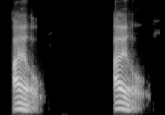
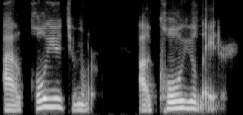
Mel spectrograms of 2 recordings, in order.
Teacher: a l sound that is produced by the back of a tongue your tongue comes back like a wheel sounds like i'll i'll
